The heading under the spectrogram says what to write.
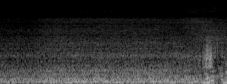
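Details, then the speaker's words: MG ZS blower motor with ignition on, after its wiring connectors were rejoined and heat-shrunk: steady, even whir of the cabin fan with no rattle, tick or surging; the blower works normally after the repair. "Let's test it. So ignition is on. Okay, I can hear it already."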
